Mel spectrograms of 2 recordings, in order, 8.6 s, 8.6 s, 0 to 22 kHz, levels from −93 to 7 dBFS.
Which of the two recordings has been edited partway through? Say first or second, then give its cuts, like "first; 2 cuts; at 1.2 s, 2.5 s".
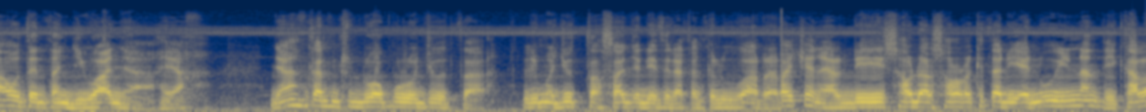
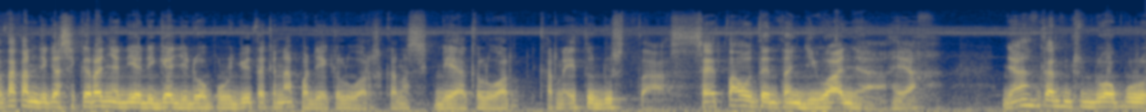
first; 1 cut; at 5.8 s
